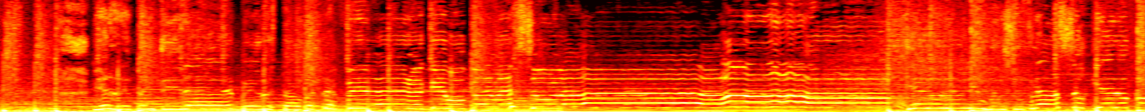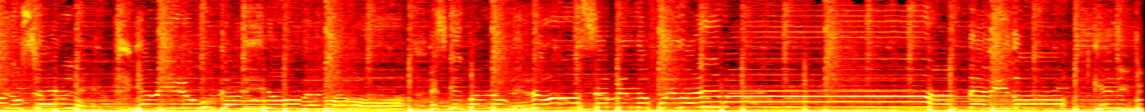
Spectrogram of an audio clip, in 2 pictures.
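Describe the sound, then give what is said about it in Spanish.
A pop song by a female artist touring Spain plays loud and steady for the whole stretch, a full band with a melodic vocal line running over a driving beat and sustained chords. “Con sus canciones es capaz de crear un ambiente mágico que te envuelve por completo.”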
